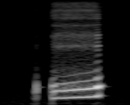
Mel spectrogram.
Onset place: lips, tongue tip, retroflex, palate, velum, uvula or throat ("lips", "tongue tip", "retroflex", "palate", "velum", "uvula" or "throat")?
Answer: throat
